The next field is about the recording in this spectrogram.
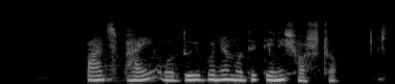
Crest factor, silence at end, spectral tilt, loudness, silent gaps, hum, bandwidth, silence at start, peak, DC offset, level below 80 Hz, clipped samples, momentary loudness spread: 14 dB; 0.1 s; -7 dB/octave; -31 LUFS; 3.42-3.70 s; none; 7.6 kHz; 0.85 s; -18 dBFS; under 0.1%; -68 dBFS; under 0.1%; 14 LU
